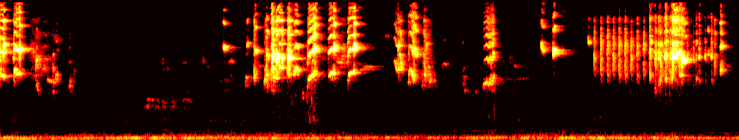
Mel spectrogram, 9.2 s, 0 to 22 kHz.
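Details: Young captive female cockatiel, around 15 days old, second hatch of a pied pair; bouts of rapid, stuttering raspy chirps, the final one a long buzzy train of pulses, over a low steady hum.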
